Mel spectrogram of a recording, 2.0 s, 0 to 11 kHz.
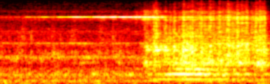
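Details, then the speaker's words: Lathe machining an aluminium gear knob for a Kawasaki GT550 bobber: harsh, high-pitched buzzing squeal as the tool bites, leaving an uneven, chattery cut; lathe tool chatter. "Let's have a look at the cut is making. Yeah, it's pretty uneven and chattery."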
